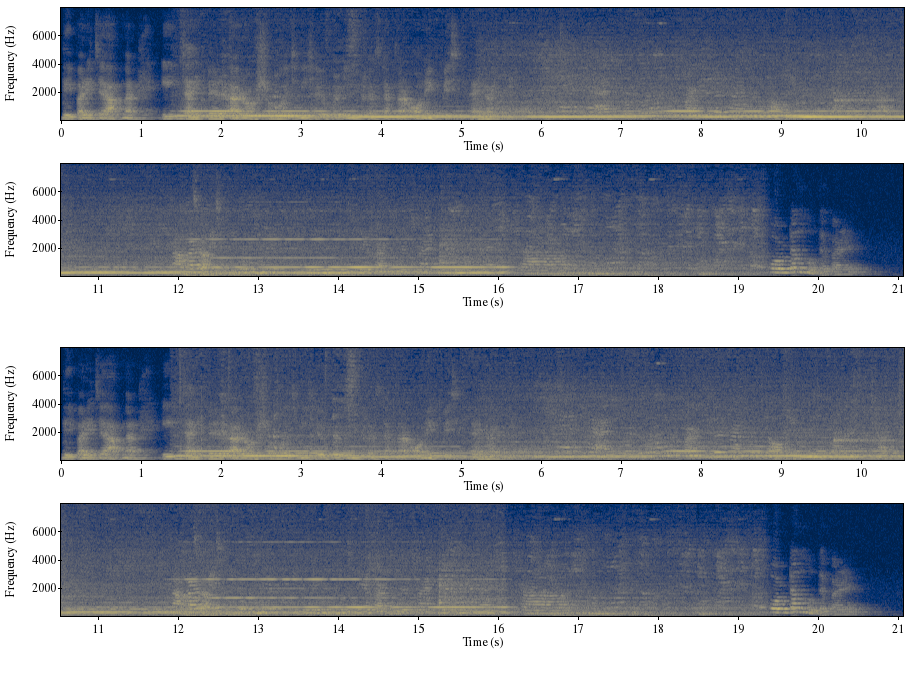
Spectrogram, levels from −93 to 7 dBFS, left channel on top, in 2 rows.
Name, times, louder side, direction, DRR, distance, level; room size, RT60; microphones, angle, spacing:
voice 1, 0.0-5.7 12.0-12.4, left 1 dB, 30° left, -4 dB, 0.4 m, -28 dB
sound 1, 1.3-16.1, left 4 dB, 65° right, 0.4 m, -24 dB
sound 2, 5.2-19.3, equal, 70° left, 1.0 m, -37 dB
voice 2, 6.1-11.5 11.9-15.9 16.3-17.9 19.4-20.4, right 1 dB, 25° right, -7 dB, 1.0 m, -32 dB
2.6 x 2.4 x 2.8 m, 0.81 s
head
